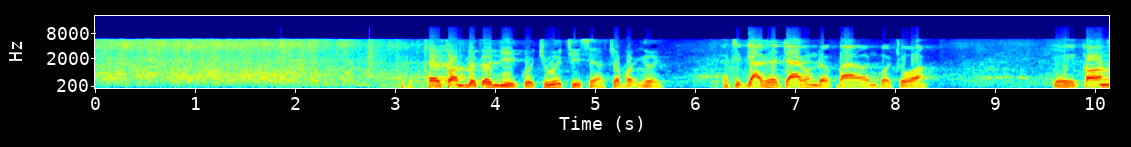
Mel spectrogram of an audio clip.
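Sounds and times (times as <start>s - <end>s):
audience applause: 0.0s - 3.4s
speech: 3.3s - 8.4s, 9.6s - 10.1s.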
